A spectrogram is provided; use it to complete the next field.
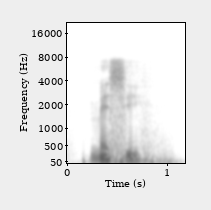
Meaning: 1. mission, task 2. mission (proselytisation)
- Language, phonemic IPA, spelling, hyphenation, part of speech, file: Dutch, /ˈmɪ.si/, missie, mis‧sie, noun, Nl-missie.ogg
